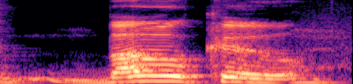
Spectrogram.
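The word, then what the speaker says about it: Beaucoups: I was tell Bo Boku is how to pronounce Boku gotcha thanks Greg B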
